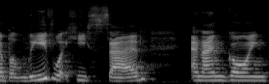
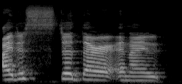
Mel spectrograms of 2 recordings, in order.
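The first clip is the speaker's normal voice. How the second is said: ordinary talk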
